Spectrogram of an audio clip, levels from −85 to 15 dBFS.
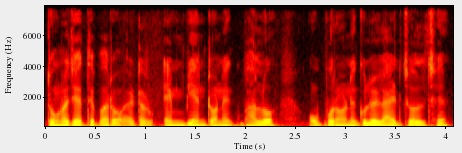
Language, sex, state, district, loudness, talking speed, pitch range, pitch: Bengali, male, Tripura, West Tripura, -16 LUFS, 160 wpm, 145-155 Hz, 150 Hz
